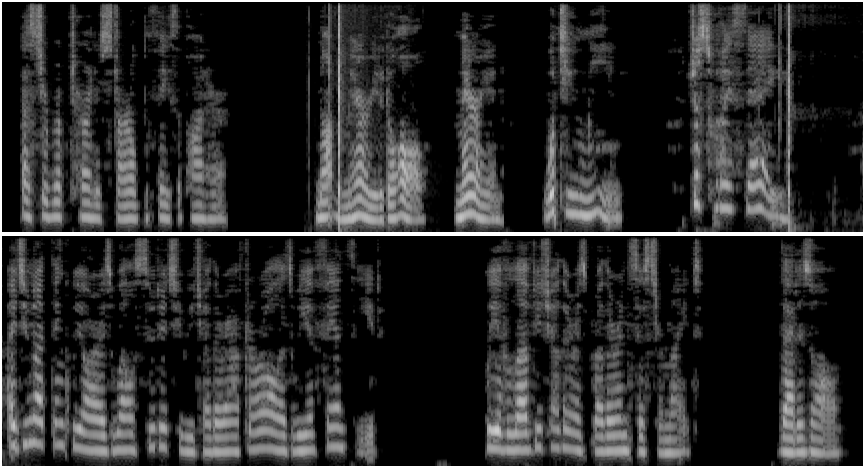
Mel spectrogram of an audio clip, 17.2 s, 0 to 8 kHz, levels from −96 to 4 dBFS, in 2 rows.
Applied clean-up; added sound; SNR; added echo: classical method spectral subtraction.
